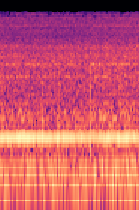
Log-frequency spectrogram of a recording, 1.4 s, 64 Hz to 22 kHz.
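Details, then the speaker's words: Ideal Independent C24 boiler with F1 fault, just refilled with water as temporary fix (pressure sensor possibly faulty): steady hum, constant mid tone and even fan rush as it comes on and purges; running normally. "so that's done it put more in it and then it came on such as purging at the moment"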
